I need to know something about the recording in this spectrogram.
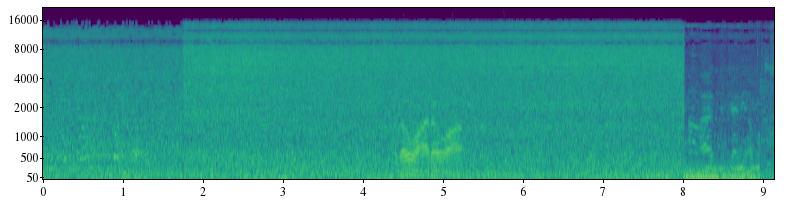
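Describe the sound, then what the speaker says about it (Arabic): Ouzoud waterfalls in Morocco pour with a loud, steady broadband rush that fills the clip, and a person speaks briefly over the roar midway. "شلالات أزود."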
